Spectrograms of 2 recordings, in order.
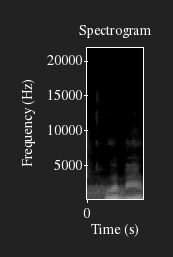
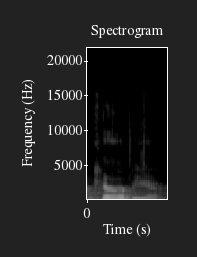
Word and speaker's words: Caribbean: See how he pronounces it, whether it's Caribbean or Caribbean. Because I know both are considered correct, but I've always wondered how someone who's from there pronounces it.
